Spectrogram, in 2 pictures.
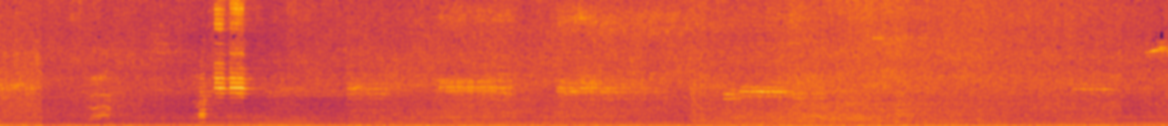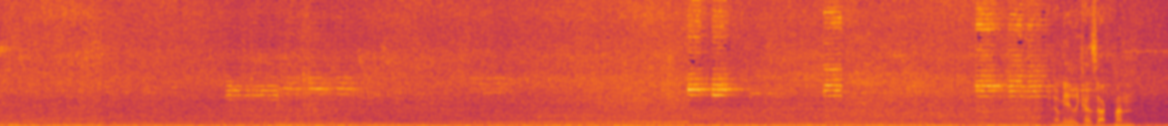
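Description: Busy road traffic: a steady engine rumble with short horn toots every few seconds.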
